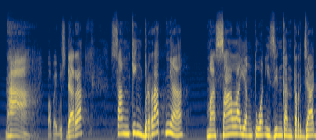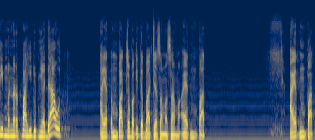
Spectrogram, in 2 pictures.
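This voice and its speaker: Lively high-voiced male preacher. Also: a little slow, pauses often, faint music behind. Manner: animated, swings between loud high exclamations and low asides; calls on the congregation for amens. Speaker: pastor. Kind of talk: sermon. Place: church.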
